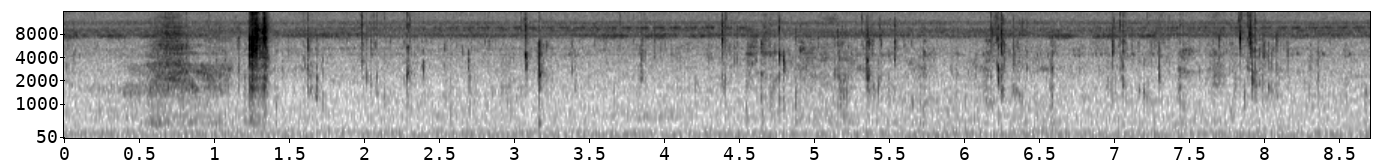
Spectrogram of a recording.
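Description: Two people chewing and biting into spicy stir-fried eel eaten by hand, with many small wet mouth clicks and smacks and one sharper click about a second in.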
